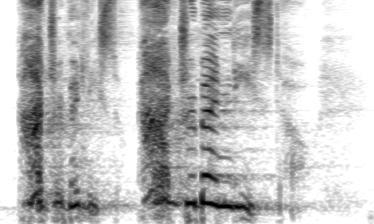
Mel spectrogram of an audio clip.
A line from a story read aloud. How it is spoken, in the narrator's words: screaming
